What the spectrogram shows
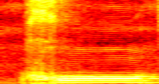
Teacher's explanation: Karena sifatnya isti'la, tekanan suaranya ke langit-langit. Kho, seperti itu ya.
